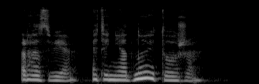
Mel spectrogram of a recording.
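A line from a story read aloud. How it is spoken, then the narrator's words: Hoarse, forced out. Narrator (Russian): выдавливаю сипло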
